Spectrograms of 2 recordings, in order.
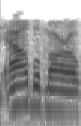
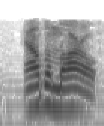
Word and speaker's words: Albemarle: And that is in Albemarle County, Texas. – I probably mispronounced that, butchered it. – Albemarle. – Marl, okay.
